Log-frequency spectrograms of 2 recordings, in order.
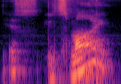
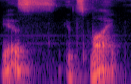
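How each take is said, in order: First: Said in the usual way. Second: Whispered answer. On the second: Shown as a demonstration. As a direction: whisper the reply. Teacher repeats example answer twice.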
